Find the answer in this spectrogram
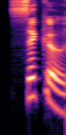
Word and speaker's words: Syko: It's pronounced Syko.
